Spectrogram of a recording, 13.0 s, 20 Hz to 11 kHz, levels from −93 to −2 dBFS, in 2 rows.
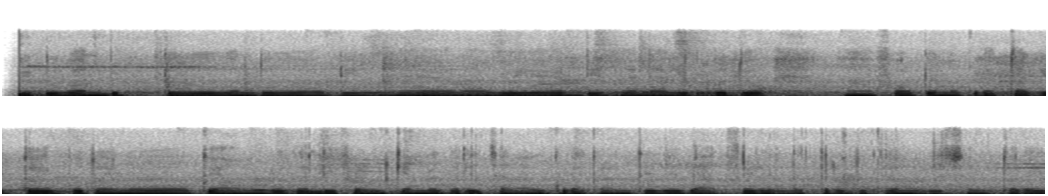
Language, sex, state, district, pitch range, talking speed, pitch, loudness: Kannada, female, Karnataka, Raichur, 150-155 Hz, 90 wpm, 155 Hz, -15 LUFS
